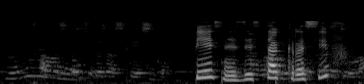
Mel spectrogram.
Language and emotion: Russian, positive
